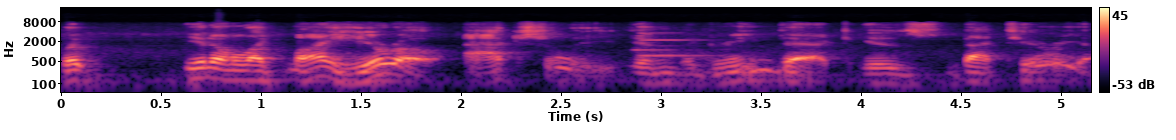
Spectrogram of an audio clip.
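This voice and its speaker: A man at a fairly slow pace, with big swings in loudness, music in the background. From Brazil. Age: 70s. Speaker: tarot deck creator. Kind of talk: interview. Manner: animated.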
